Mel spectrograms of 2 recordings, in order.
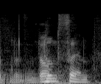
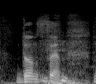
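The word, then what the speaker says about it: Dongfeng: вот как ты говоришь еще? – Донфен. – Донфен. Но, понимаешь, да, людям в России тяжело это произносить.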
